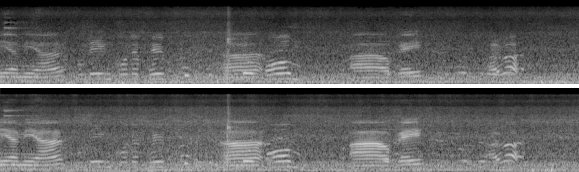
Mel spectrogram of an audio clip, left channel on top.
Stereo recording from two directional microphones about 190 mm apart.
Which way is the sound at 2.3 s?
5° right (ahead or behind).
